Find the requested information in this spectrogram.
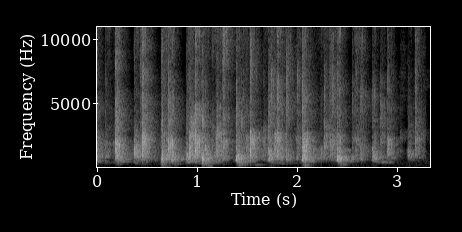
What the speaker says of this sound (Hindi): बहुत बहुत स्वागत है, तालियां रुकनी नहीं चाहिए।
